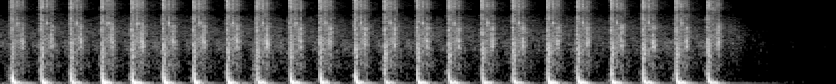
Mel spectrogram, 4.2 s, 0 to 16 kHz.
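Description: A .22 LR firearm fires about twenty rapid, evenly spaced shots in a steady burst that stops abruptly, each report loud and sharp, with no voices.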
